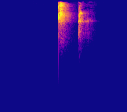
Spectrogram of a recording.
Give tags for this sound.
thing slams drops hits soundeffect floor wood

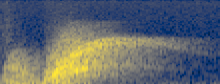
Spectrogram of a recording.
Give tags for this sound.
metal sound whistle

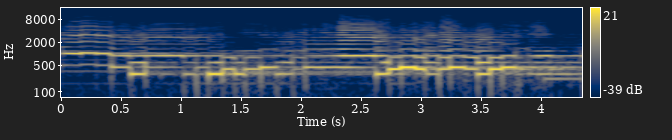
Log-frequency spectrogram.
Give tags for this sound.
ebow processed

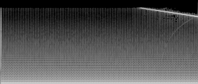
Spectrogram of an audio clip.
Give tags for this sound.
progressive goa

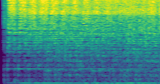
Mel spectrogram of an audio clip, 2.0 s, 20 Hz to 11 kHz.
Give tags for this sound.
120-bpm loop drone-loop drone ambient rhythmic-drone

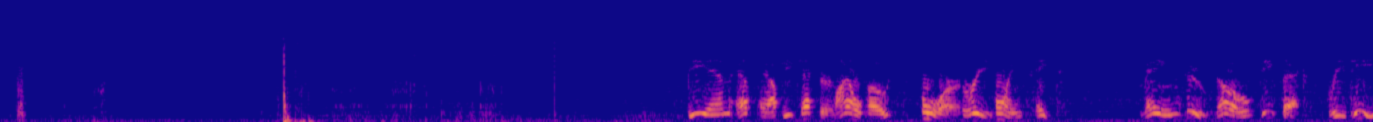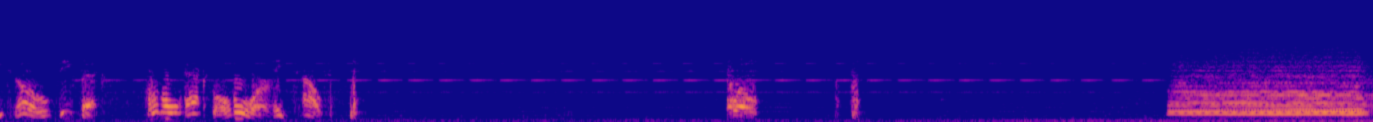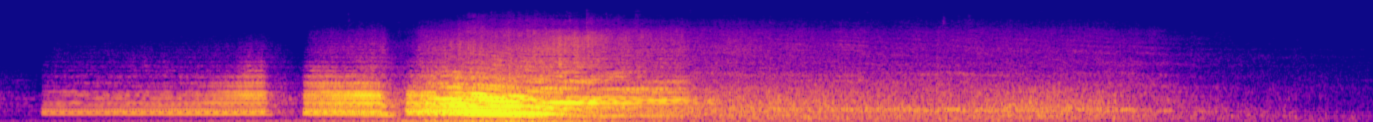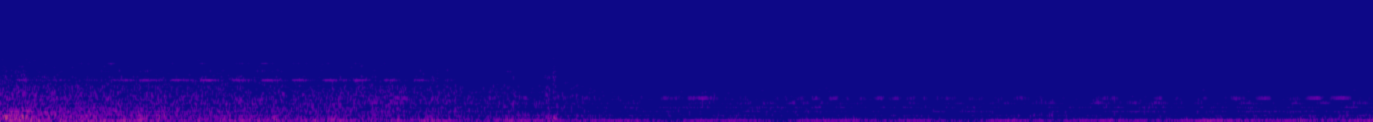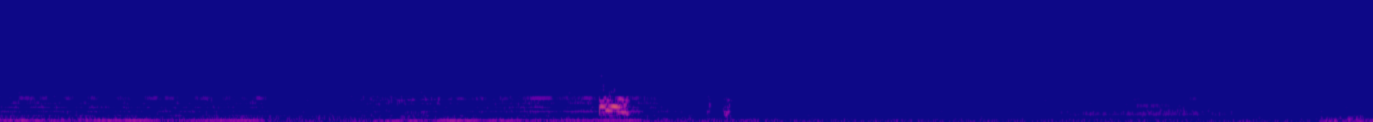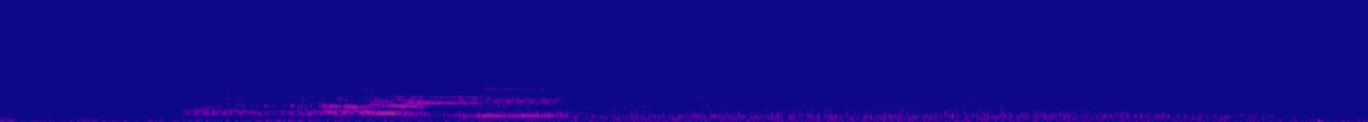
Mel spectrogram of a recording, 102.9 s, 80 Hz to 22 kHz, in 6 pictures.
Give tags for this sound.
horn bristol doppler 25 2011 may il train chief southwest 334 pm

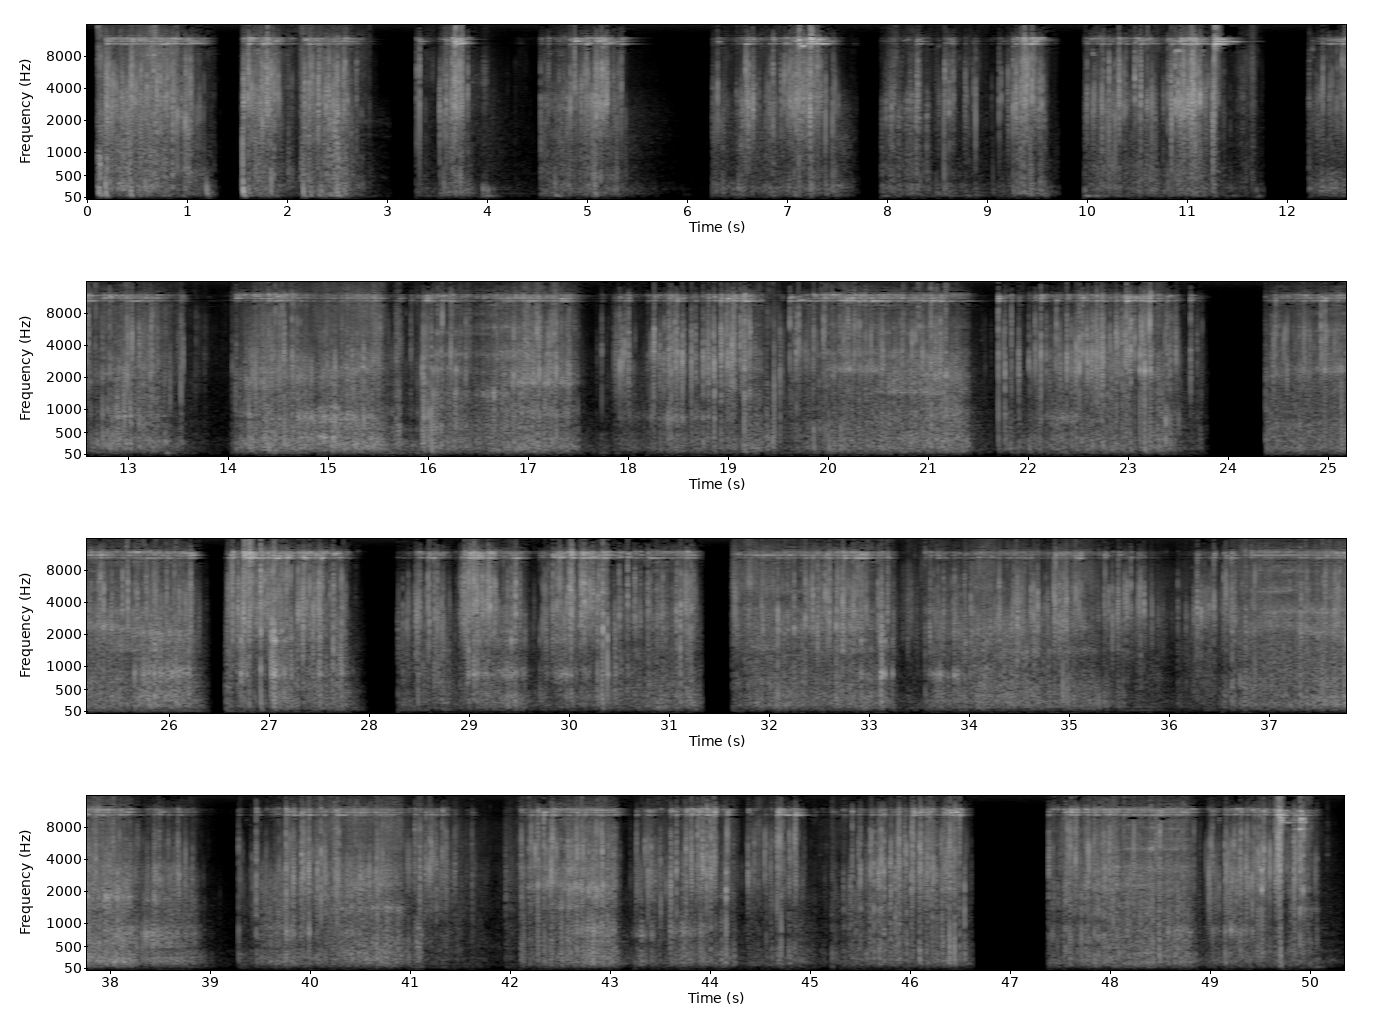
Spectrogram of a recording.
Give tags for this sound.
heavy field-recording chain metal

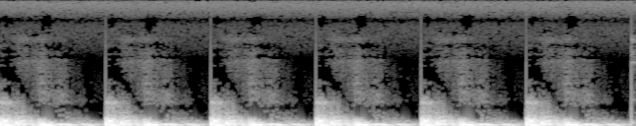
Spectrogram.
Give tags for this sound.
slow beat scary alien deep

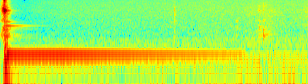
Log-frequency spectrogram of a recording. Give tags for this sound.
kalimba metallic thumb-piano

